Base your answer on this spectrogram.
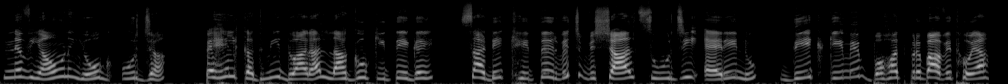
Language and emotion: Punjabi, surprised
